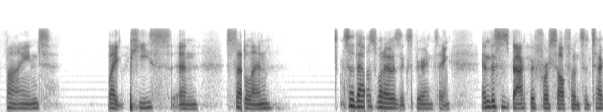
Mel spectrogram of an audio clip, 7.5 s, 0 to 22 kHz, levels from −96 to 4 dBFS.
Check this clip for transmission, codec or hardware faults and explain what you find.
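There are two short glitches from lost AMR speech frames on top of a clean-sounding AMR wideband (HD Voice) link. The first is at 3.01 to 3.06 s, right after "like peace and", and the second is at 4.55 to 4.64 s, just before "what I was experiencing". A frame failed its checksum, so the decoder reused the last good pitch and vocal tract settings at reduced gain. Each one sounds like a brief dip or warble, which fits a single lost 20 ms frame.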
